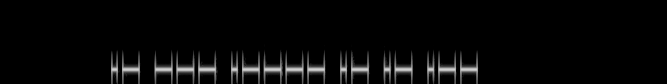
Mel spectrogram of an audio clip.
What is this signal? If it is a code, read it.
Morse code, heard as a keyed tone, about 22 wpm, 700 Hz. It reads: AO1AAW
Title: Call Signs Repeated 3x - 22wpm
